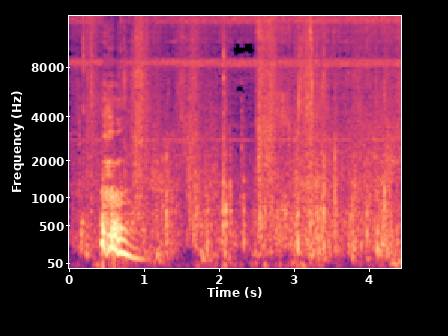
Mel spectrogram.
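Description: A man's voice gives one short falling-pitched call about half a second in; the rest is a steady crackling and rustling of dry grass thatch and bamboo poles as men clamber about on a thatched roof.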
